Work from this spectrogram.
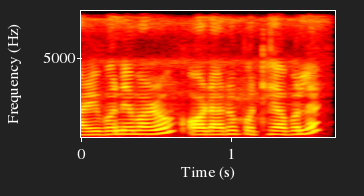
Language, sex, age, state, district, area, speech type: Assamese, female, 30-45, Assam, Lakhimpur, rural, spontaneous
